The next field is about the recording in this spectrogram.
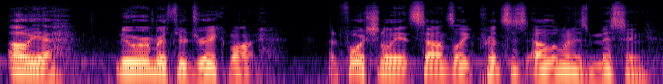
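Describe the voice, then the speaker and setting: A man's voice: on the high side, expressive, quick pace, natural voice. A man voicing a loyal, tireless scout with an informal, breezy manner in a fantasy audio roleplay. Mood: breezy, then concerned. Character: loyal, casual, tireless male scout reporting to his king.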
